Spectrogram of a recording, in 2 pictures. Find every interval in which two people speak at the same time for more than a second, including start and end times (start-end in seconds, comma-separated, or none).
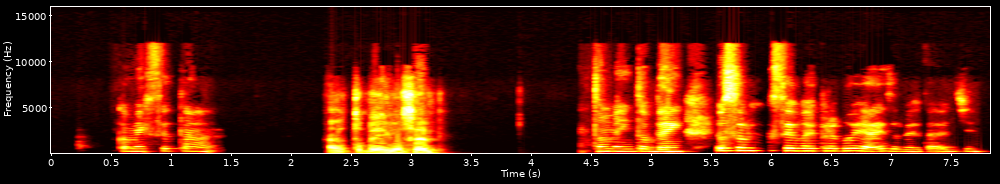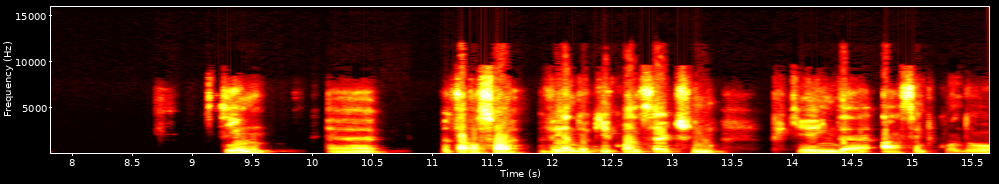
none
